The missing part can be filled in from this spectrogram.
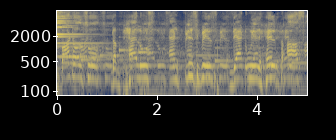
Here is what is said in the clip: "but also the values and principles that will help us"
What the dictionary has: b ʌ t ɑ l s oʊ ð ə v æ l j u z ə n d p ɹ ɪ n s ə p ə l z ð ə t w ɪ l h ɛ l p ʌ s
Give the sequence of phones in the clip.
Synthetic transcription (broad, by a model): b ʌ t ɑ l s oʊ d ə b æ l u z ə n d p ɹ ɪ n s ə p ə l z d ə t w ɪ l h ɛ l p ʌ s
